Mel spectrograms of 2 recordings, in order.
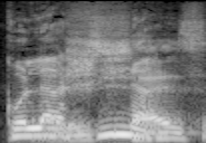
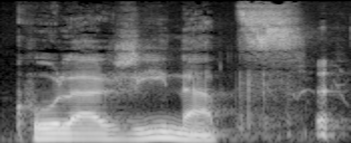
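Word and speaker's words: Kolašinac: Kulaschinatz. Scheiße. Ja. Der heißt Kollaginats.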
